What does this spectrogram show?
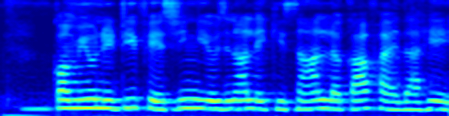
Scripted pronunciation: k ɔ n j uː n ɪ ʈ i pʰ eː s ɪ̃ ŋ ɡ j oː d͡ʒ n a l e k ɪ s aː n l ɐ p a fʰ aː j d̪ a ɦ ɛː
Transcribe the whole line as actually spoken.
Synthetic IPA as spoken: k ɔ m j uː n ɪ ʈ i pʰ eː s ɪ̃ ŋ ɡ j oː d͡ʒ n a l e k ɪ s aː n l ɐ k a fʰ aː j d̪ a ɦ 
